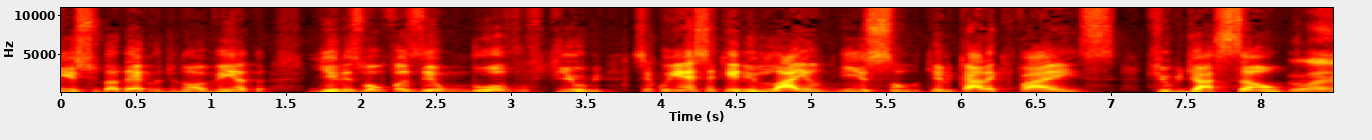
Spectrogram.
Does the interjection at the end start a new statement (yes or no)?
yes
